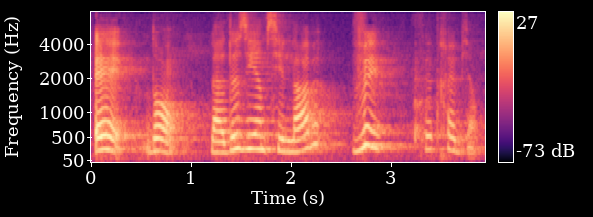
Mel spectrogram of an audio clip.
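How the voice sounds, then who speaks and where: Moroccan-accented woman, primary teacher, high voice, slow careful delivery, sounds out syllables, echoey room. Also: a little mellow. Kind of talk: recorded classroom lesson for young children.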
